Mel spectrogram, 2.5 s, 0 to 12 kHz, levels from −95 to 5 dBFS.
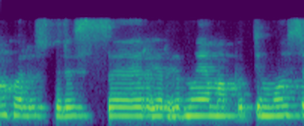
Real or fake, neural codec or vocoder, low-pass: real; none; 7.2 kHz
